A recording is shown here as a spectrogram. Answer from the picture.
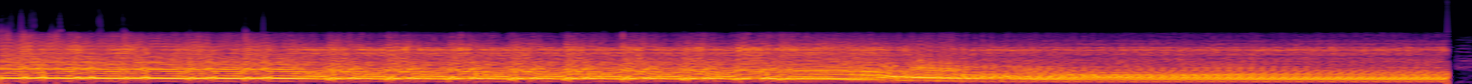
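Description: A car engine held at high revs, then dropping in pitch about four and a half seconds in and holding lower, before cutting off suddenly near the end.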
